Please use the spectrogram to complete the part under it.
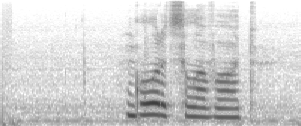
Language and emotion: Russian, sad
